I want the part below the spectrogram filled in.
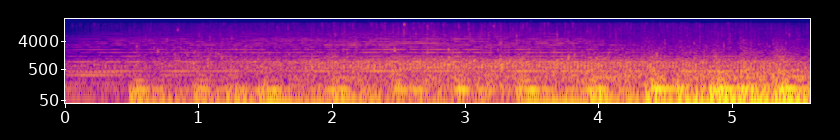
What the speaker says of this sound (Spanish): El agua termal brota desde niveles muy profundos de la Tierra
